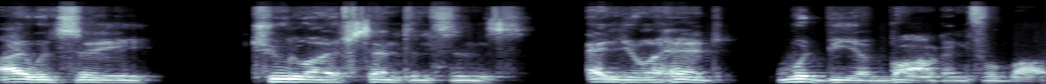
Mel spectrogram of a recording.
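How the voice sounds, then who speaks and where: Doing a put-on character voice, a man speaks at a medium pitch and a moderate pace with very wide pitch swings. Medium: actual play. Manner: salesy, wheedling.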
